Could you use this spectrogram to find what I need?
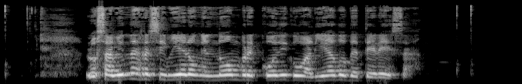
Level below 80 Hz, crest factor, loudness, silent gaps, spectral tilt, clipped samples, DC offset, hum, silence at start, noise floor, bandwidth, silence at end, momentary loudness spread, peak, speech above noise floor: -68 dBFS; 16 dB; -14 LUFS; none; 0.5 dB/octave; under 0.1%; under 0.1%; none; 0.4 s; -59 dBFS; 17 kHz; 1.1 s; 20 LU; 0 dBFS; 46 dB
